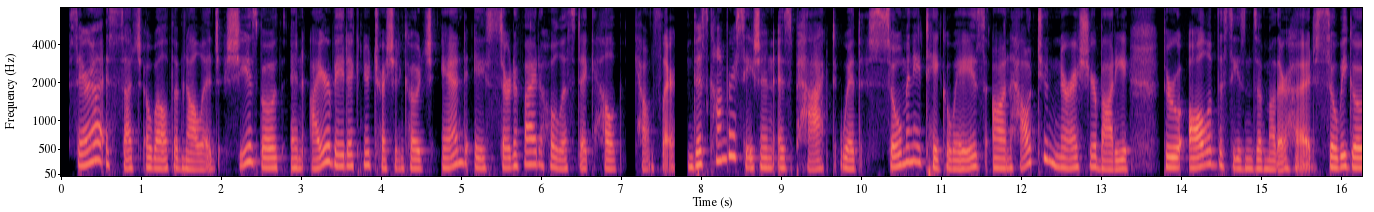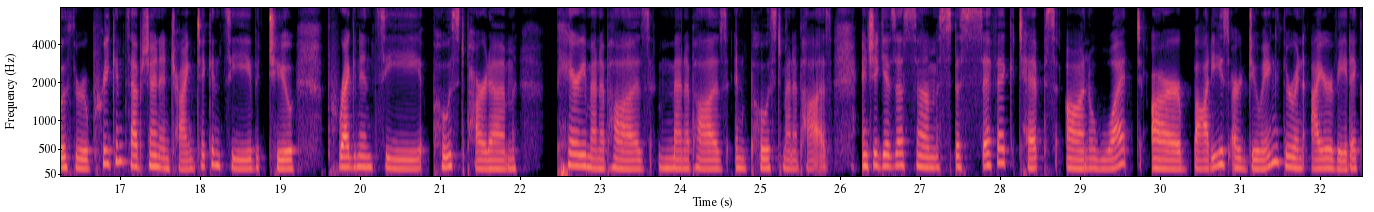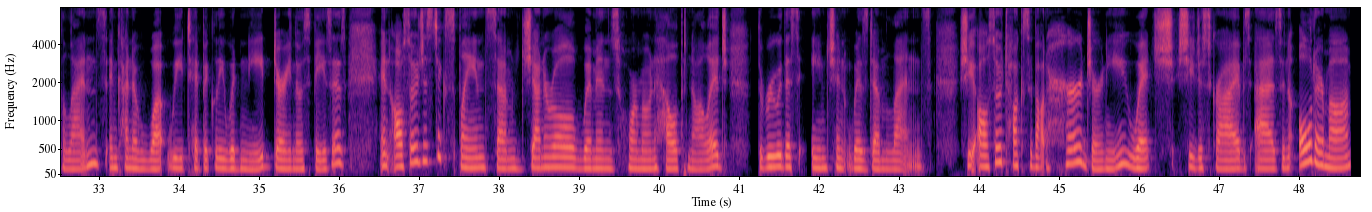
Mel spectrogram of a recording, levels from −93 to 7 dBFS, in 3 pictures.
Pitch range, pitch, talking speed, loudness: 155-195 Hz, 170 Hz, 140 wpm, -27 LUFS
